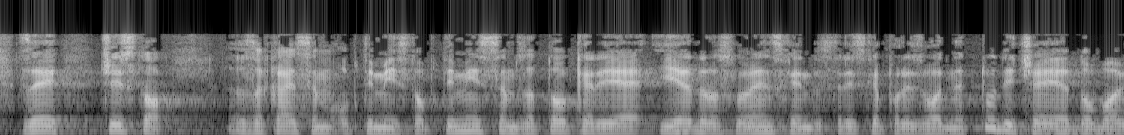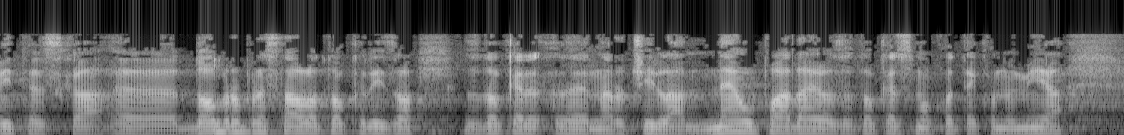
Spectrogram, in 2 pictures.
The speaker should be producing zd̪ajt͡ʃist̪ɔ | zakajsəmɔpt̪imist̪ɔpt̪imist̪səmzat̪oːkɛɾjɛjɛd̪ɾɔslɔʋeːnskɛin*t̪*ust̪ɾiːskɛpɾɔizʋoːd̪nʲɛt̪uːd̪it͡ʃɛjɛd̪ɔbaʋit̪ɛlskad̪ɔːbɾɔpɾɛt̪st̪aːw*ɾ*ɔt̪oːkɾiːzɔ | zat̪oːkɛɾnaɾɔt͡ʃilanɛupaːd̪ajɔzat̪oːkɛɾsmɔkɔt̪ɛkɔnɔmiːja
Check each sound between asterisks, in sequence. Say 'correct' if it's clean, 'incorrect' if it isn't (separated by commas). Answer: incorrect, incorrect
